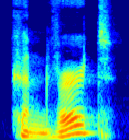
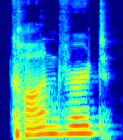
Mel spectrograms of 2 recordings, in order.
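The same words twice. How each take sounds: First: Con-VERT, with the stress on VERT; weak first syllable in convert, strong second. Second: CON-vert, high and stressed on CON; first-syllable stress. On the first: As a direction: say convert as the verb, kun-VERT. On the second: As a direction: say convert as the noun, CON-vert. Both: Shown as a demonstration. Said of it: "it can change the pronunciation".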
